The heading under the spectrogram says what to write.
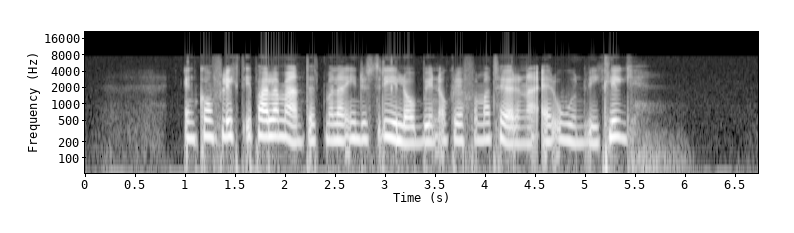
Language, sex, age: Swedish, female, 27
